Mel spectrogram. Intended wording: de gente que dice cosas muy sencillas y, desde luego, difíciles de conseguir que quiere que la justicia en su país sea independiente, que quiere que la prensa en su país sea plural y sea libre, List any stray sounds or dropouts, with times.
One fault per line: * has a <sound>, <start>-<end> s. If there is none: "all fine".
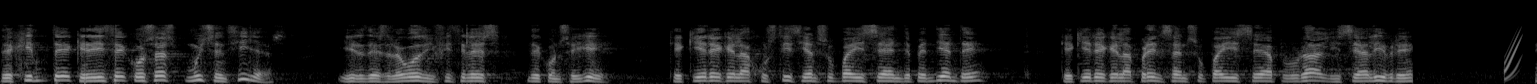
* has a chirp, 15.0-15.2 s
